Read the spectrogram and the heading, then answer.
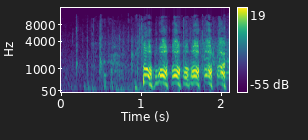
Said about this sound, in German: Guck mal, hörst du das Klatschen der zarten Frauenhände? Ja, wirklich.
